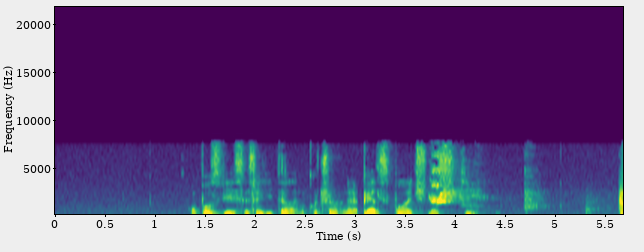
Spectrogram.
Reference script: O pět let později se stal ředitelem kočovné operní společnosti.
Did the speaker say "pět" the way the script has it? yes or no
no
